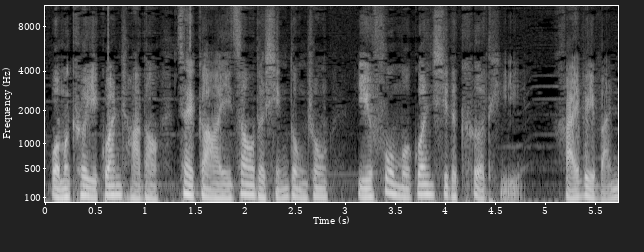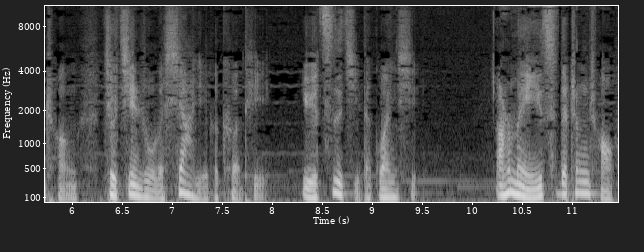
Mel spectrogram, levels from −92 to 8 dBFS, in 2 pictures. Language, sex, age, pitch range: Chinese, male, 50-69, 90-125 Hz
